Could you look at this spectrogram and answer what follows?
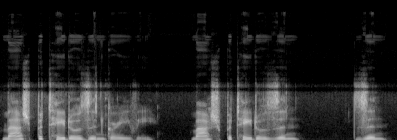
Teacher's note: You can, instead of mashed potatoes and gravy, you can say mashed potatoes and gravy. And gets shortened to just an in, and the Z from potatoes connects and makes a zin.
